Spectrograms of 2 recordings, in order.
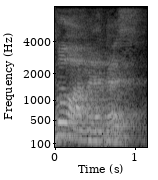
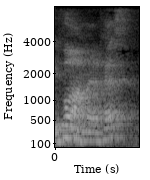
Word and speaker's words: Boanerges: W Marka Ewangelii jest powiedziane, że synów Zebedeusza nazwano Boanerges. Tak naprawdę nazwano ich Boanerges, ponieważ w greckim języku litera B czyta się jak wy i to tak naprawdę byli Boanerges, czyli synowie gromu.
